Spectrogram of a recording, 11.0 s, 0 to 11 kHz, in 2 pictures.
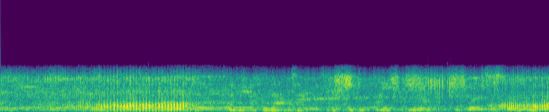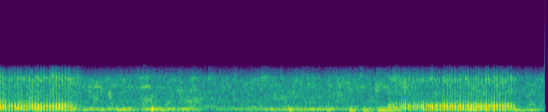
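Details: Benji snoring loud: three loud, rough snores about every four seconds, roughly 15 breaths a minute, with softer noise between.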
